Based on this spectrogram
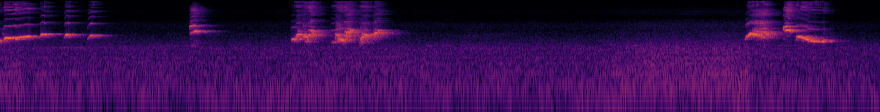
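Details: Orange-headed thrush of Ring Kresek type, caged and singing again after moulting: a run of short whistled notes, a single chip, then two dense bursts of rich warbling, a long silence, and a final sliding phrase.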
